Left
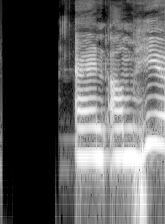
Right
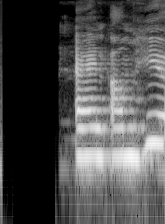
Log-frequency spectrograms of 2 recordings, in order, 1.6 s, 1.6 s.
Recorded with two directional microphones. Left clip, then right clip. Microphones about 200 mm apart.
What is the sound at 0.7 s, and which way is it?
Speech, 50° left (ahead or behind).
